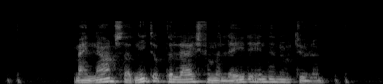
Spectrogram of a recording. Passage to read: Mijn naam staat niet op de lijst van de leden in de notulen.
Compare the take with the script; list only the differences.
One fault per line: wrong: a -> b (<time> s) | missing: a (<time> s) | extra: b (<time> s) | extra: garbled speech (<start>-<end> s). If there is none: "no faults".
no faults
